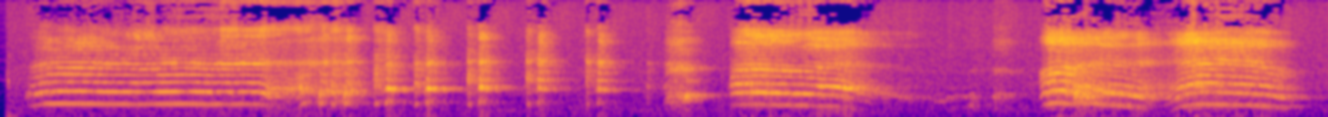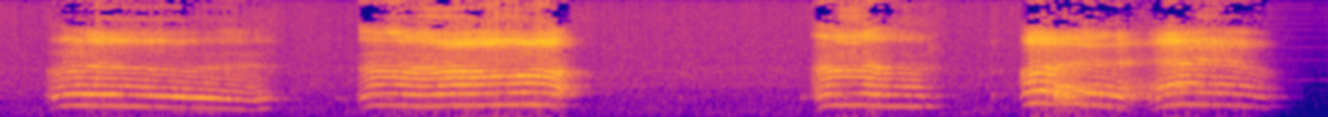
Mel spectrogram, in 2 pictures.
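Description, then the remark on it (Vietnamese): An infant who has just woken up cries loudly, starting with quick choppy fussing sounds and moving into repeated drawn-out wails, each about a second long, separated by short gasping pauses. “Đứa bé thức giấc khóc oa oa, tiếng khóc càng to,”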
